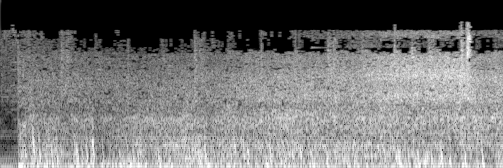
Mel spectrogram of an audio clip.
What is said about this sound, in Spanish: Sonido de las olas y el viento frío. En las últimas horas en la costa ferrolana de Doniños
